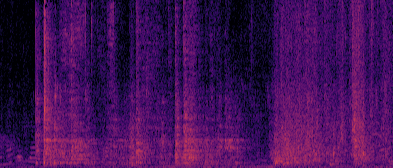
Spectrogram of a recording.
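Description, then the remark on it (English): Steel water pots clank against each other several times, fairly loud, while water sloshes and splashes around them as women farmers haul up water from a village well in India, with faint voices murmuring in the background. “At least twice each day, women farmers in this Indian village walk to one of the local wells, drop in a bucket, and haul up water.”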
